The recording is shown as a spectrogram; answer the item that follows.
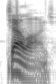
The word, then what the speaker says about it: Challonge: start by talking about challenge and yes it is how it sounds it spelled with an O instead of that first e for whatever reason it's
